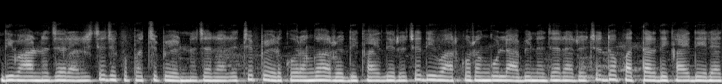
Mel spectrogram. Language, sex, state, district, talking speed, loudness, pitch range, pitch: Rajasthani, female, Rajasthan, Nagaur, 275 wpm, -11 LUFS, 180-190 Hz, 185 Hz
